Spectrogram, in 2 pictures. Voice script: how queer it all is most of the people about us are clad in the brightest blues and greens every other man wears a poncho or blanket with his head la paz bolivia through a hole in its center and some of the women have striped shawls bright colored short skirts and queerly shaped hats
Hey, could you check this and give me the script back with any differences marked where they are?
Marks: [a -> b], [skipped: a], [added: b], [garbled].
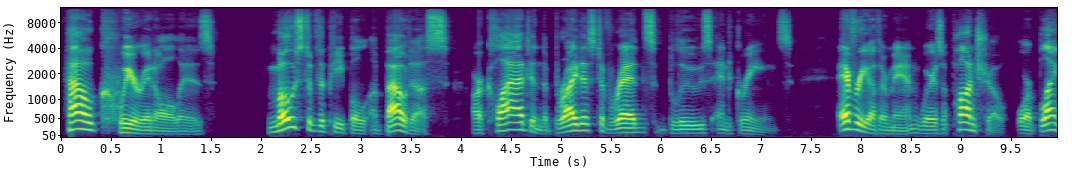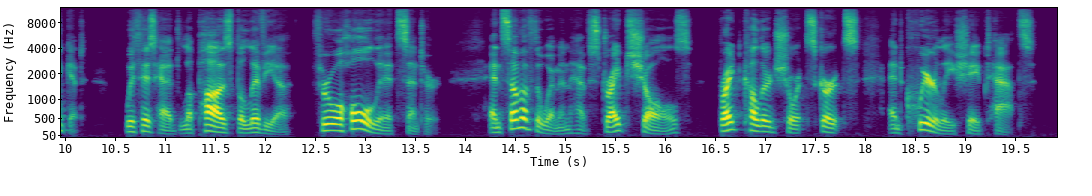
how queer it all is most of the people about us are clad in the brightest [added: of reds] blues and greens every other man wears a poncho or blanket with his head la paz bolivia through a hole in its center and some of the women have striped shawls bright colored short skirts and queerly shaped hats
